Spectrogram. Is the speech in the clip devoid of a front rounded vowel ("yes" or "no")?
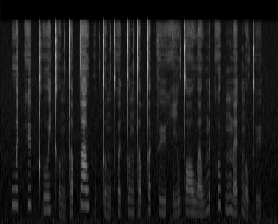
no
